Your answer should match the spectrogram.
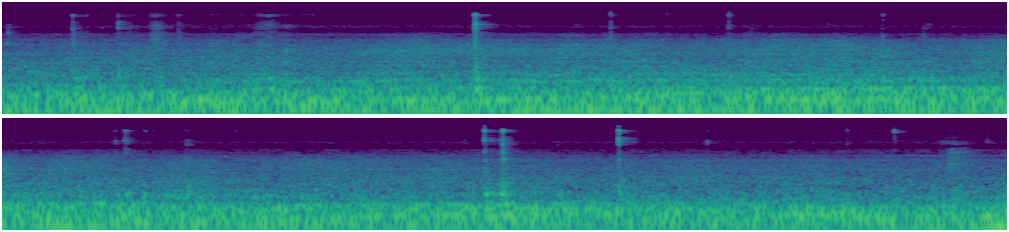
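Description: Faint, scattered light clicks of small metal parts as a choke lever linkage bar is worked into place against its springs on a Keihin CV carburetor rack, over a steady low hum. The clearest clicks come about two and a half seconds in and again near the end.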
